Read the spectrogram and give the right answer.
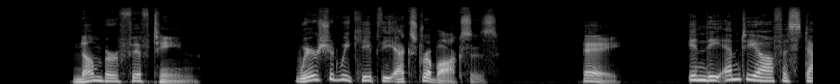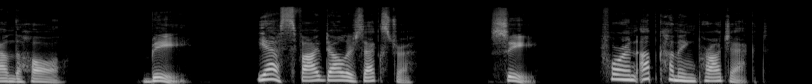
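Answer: A: In the empty office down the hall.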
